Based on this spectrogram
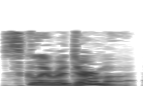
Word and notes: scleroderma: British English

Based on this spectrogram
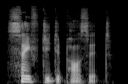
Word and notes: safety-deposit: British English

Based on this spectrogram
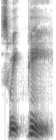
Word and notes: sweet pea: British English

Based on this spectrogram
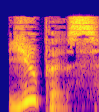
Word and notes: upas: British English

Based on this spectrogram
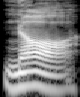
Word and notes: gnaw: American English

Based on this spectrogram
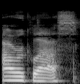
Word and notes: hourglass: American English

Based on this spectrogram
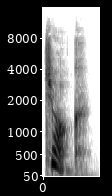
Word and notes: chock: British English

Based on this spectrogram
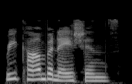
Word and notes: recombinations: British English

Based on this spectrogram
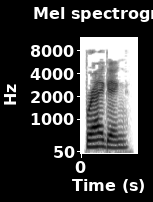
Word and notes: bragging: British English

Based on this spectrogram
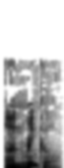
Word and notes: unwrinkle: British English

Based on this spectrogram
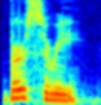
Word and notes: bursary: American English

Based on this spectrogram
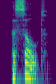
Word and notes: assault: British English

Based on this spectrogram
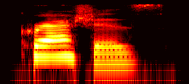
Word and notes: crashes: British English

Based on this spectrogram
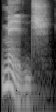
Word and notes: midge: British English

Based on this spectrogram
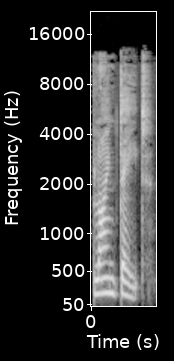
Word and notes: blind date: British English

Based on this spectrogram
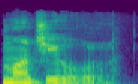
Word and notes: module: British English

